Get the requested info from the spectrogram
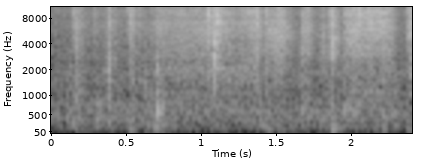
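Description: Fingers rubbing and pressing paper flat, burnishing a freshly glued strip down onto a journal page: soft irregular paper rustling with scattered light taps, and one sharper tap near the end.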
